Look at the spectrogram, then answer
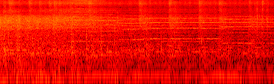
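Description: A steam train engine in Final Fantasy XIV runs as a steady, continuous low rumble and mechanical churn with a faint high whine, holding an even level throughout with no talk.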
